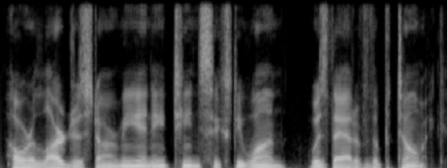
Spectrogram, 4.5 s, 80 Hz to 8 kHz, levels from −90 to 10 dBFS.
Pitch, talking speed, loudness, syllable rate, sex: 105 Hz, 160 wpm, -16 LUFS, 4.9 syllables/s, male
